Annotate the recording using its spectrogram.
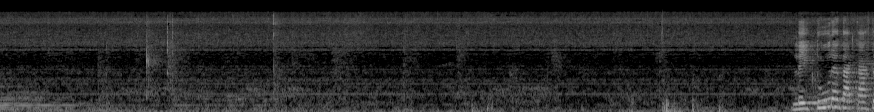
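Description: Faint room hiss with a few soft clicks and knocks from people moving about and handling things at a lectern, and a louder knock about ten seconds in.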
